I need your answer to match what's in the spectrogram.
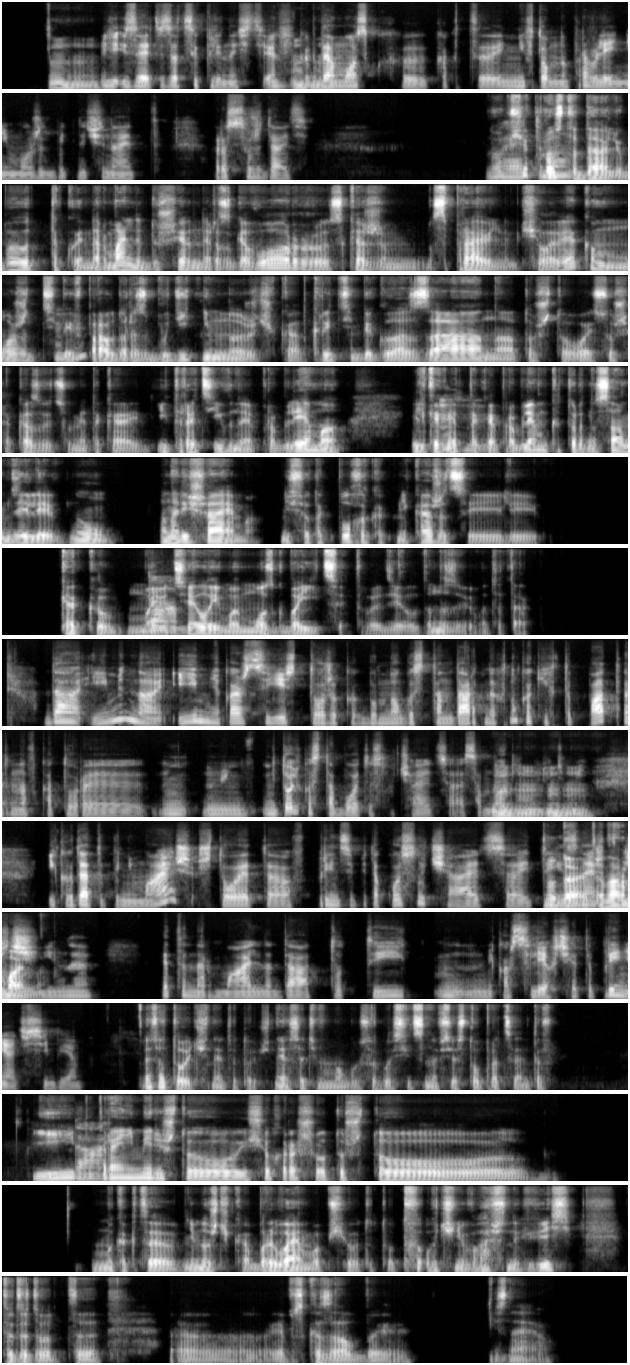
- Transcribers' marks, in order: tapping; chuckle; other background noise; laughing while speaking: "очень важную вещь"
- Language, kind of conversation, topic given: Russian, unstructured, Почему многие люди боятся обращаться к психологам?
